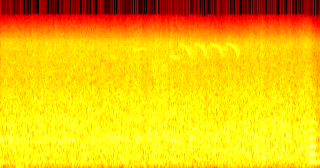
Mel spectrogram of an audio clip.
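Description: Shallow river water rushing steadily over stones, an even, unbroken rush of water.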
